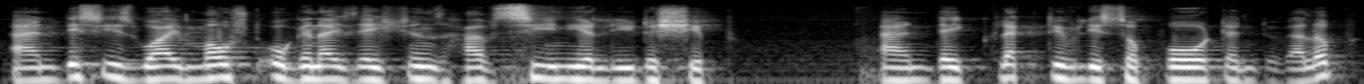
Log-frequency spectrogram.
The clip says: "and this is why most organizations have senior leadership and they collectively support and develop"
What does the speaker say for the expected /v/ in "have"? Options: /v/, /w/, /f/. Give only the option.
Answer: /v/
